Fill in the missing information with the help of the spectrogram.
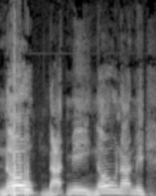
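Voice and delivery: loud, slow, insistent no; mock denial. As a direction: wave it off like a doubting audience member. Audience members denying a reading.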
